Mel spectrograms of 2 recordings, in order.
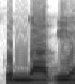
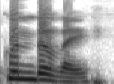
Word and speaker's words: Kundavai: So obviously you're playing Princess Kundavi. I hope I got the pronunciation right. Kundavai. Oh, Kundavai. I'm so sorry for that.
